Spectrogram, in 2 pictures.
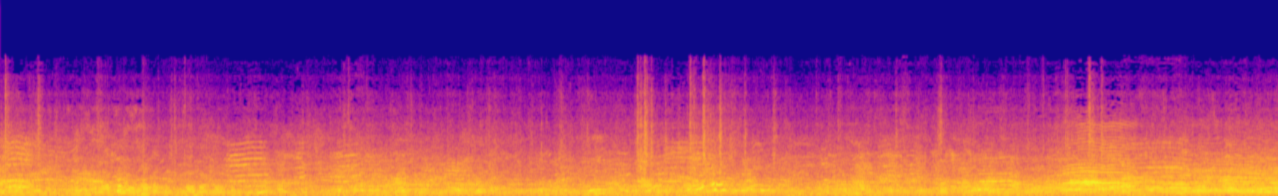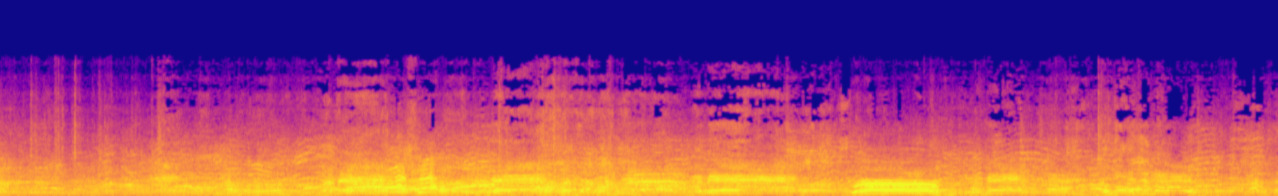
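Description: A crowd of men and women shouts and cheers outdoors.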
